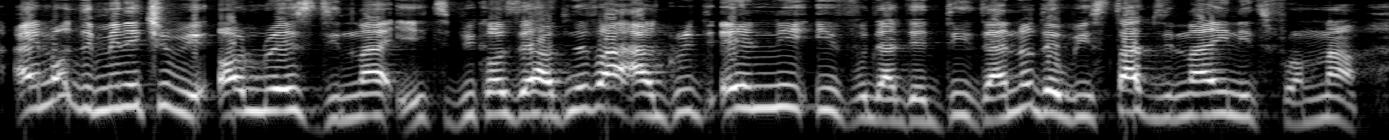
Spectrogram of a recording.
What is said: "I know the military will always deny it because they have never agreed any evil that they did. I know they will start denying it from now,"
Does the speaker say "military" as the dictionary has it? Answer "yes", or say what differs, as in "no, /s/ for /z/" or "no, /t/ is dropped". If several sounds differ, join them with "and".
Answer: no, /n/ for /l/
